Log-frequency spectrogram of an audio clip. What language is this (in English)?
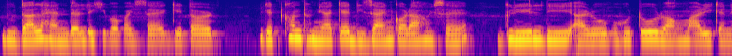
Assamese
